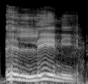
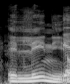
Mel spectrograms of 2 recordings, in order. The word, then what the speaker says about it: Eleni: Das war richtig, nur die Aussprache meines Vornamens war, also im Intro, also das ihr eingespielt habt, war es richtig, aber die Betonung auf dem ersten E, nee, auf dem zweiten E ist richtig. Eleni. – Eleni, okay.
